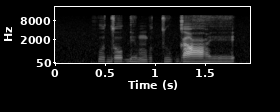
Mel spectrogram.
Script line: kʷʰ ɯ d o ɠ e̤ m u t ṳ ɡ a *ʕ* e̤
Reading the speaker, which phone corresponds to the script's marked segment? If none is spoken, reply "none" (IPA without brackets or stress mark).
ʕ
